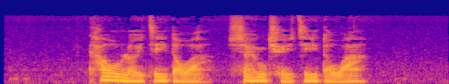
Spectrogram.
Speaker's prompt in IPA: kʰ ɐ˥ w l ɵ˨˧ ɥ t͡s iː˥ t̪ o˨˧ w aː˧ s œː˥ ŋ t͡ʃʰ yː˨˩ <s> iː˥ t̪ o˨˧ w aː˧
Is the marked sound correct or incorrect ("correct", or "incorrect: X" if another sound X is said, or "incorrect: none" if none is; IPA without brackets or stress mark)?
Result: incorrect: t͡s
